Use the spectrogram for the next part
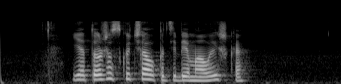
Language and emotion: Russian, positive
